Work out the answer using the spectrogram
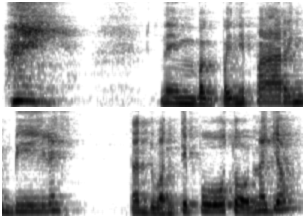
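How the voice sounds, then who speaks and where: A woman with an Ilocano Filipino accent acting a gullible, excitable husband in an amateur comedy audio drama. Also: fairly low pitch, measured pace. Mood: wondering, wistful. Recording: roomy, echoing amateur podcast recording.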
